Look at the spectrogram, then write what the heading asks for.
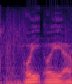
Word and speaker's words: Ouya: about is a company called oya oh yeah it's spelled o-u-y-a has a project to develop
